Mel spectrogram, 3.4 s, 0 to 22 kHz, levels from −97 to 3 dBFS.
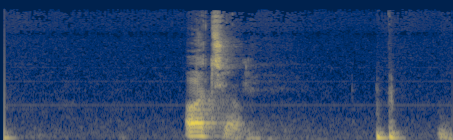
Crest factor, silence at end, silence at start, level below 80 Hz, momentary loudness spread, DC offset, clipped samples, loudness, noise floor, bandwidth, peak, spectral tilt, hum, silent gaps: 22 dB; 0 s; 0 s; -38 dBFS; 19 LU; under 0.1%; under 0.1%; -18 LUFS; -61 dBFS; 16.5 kHz; -2 dBFS; -4 dB/octave; none; none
